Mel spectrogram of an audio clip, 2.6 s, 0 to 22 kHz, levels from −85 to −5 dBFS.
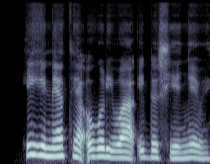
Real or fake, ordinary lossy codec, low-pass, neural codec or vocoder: fake; none; none; codec, 44.1 kHz, 2.6 kbps, SNAC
